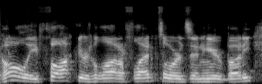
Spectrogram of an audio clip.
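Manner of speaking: ordinary talk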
